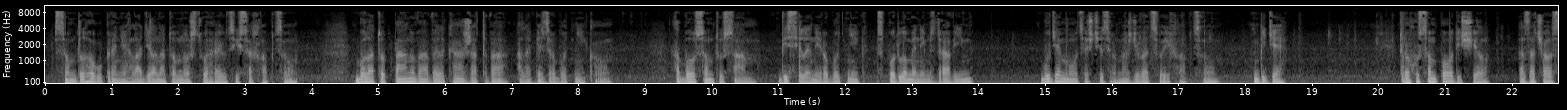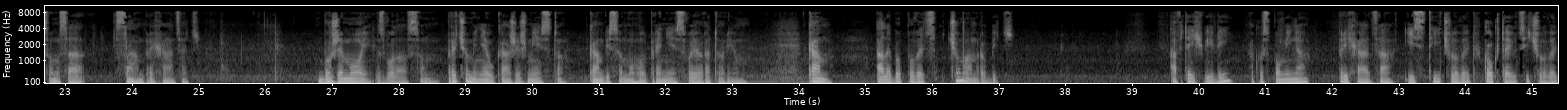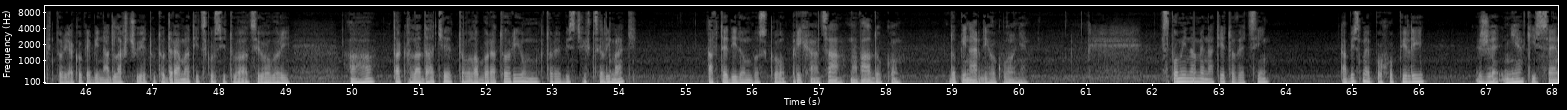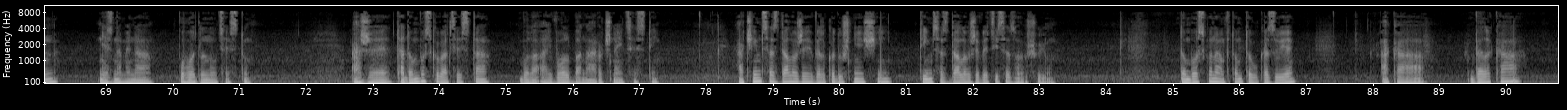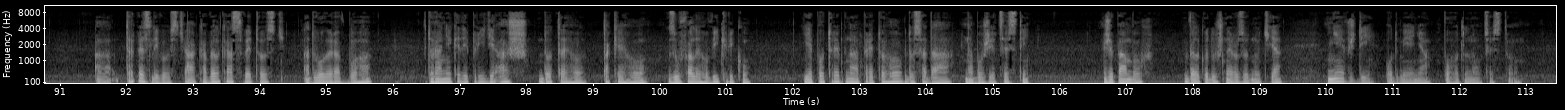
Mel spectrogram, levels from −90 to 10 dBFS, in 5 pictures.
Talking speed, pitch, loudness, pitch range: 95 wpm, 110 Hz, -30 LUFS, 100-120 Hz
